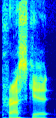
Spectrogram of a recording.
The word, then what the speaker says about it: Prescott: place up north, and it's called Prescott, although it's spelled Prescott.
